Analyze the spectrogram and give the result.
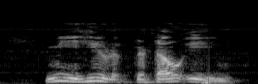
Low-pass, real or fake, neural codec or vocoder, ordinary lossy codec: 7.2 kHz; real; none; AAC, 32 kbps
